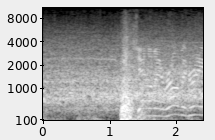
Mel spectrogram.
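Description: A heavy body slams down onto a wrestling ring with a loud thud.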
